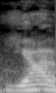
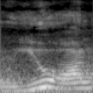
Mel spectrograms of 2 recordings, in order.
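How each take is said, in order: First: "y'all" run together as one American syllable; "y'all" said American-style, one syllable; merged "y'all". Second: Said in the usual way. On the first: Shown as a demonstration. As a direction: squash "you all" into a single "y'all". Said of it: "बना दिया". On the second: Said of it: "को".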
